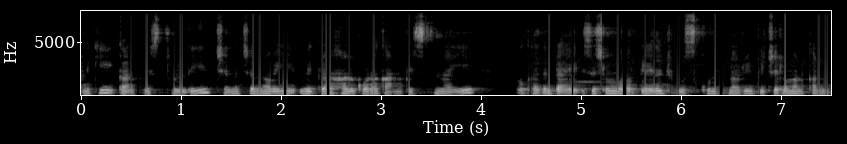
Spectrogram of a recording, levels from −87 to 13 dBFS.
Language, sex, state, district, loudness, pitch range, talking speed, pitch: Telugu, female, Andhra Pradesh, Visakhapatnam, -31 LUFS, 195-215 Hz, 110 wpm, 205 Hz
